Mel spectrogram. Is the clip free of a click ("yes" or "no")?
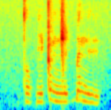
no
